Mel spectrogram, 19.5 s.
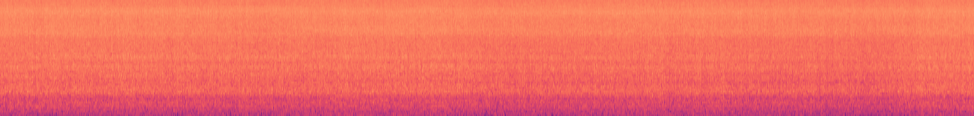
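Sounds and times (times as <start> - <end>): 
fire hydrant: 0.0 - 19.4.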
